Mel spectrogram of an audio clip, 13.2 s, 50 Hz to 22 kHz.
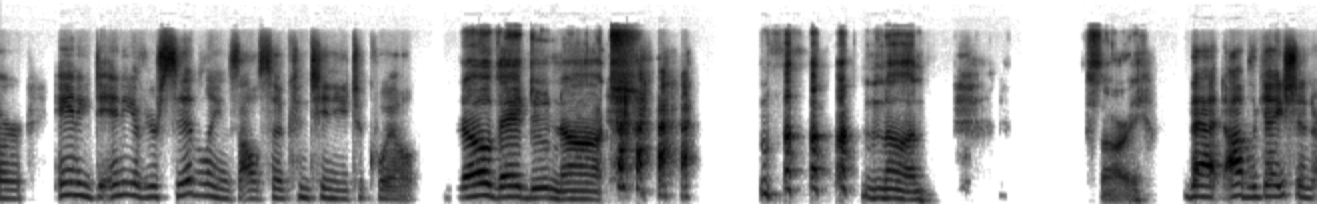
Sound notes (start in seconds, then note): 6.0 laughter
